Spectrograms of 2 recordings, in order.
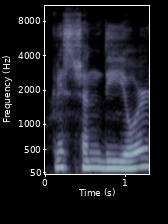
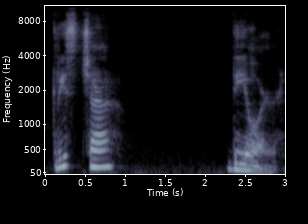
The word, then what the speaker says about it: Christian Dior: Burbery Christian Dior. No, it's Christian Dior.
